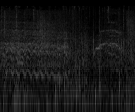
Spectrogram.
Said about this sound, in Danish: Sårede heste løber vildt i gaderne, og der ligger hestelig i brøndene, på lofterne og i husene.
